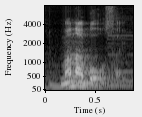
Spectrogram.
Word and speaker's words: マナ防災: で、読み方はそのままスッと読みます。マナ防災です。途中で変なとこで切らんようにしてください。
